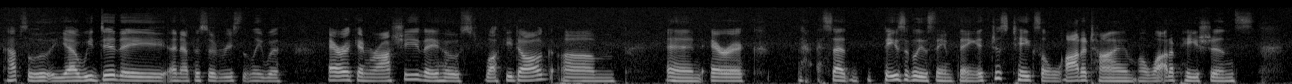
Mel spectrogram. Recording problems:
hiss; noticeable; throughout; 20 dB below the speech

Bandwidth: 15 kHz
